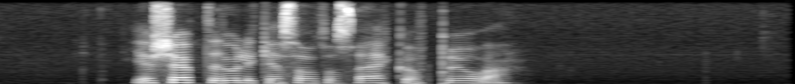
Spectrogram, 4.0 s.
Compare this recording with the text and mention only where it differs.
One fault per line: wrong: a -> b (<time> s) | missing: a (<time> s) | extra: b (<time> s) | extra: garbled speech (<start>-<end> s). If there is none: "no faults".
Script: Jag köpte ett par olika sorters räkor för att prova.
missing: ett par (1.1 s)
missing: för (2.1 s)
